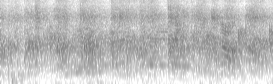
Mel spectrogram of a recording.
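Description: Steady applause from an audience at a poetry reading as the next performer comes to the stage, a dense wash of many hands clapping at once, fairly quiet and even with no voices standing out.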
